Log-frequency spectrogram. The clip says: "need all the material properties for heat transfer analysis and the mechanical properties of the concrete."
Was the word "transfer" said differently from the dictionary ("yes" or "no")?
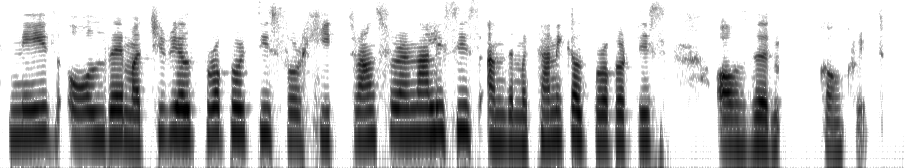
no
